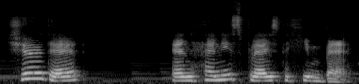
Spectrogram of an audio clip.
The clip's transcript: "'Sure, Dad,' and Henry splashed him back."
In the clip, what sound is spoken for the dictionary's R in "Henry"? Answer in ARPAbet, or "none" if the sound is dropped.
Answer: none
